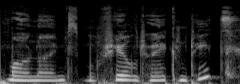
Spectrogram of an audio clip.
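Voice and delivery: loud, low, slow put-on character voice; Michelle. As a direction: belt out a drawn-out character introduction. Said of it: "Michelle's, like, the most advanced".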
